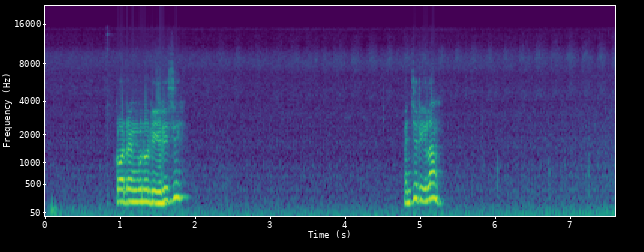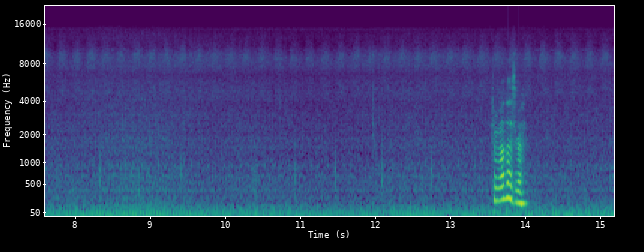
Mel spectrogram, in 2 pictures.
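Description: A young man speaks in short bursts into a close microphone.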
